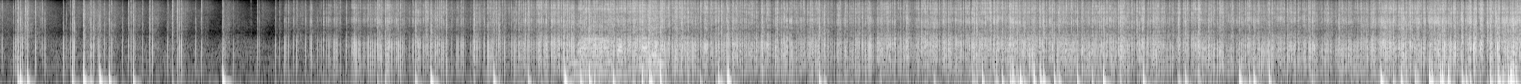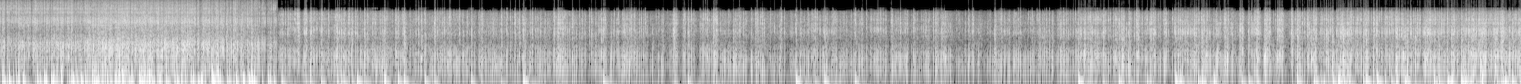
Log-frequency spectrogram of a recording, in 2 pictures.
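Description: Ground fireworks burning: fountains and crackling 'dino egg' fireworks. Sharp crackling pops in the first few seconds give way to a loud, steady hissing spray of sparks thick with fast crackle, which builds over several seconds and keeps going.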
